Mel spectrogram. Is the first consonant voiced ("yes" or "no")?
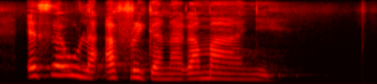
no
